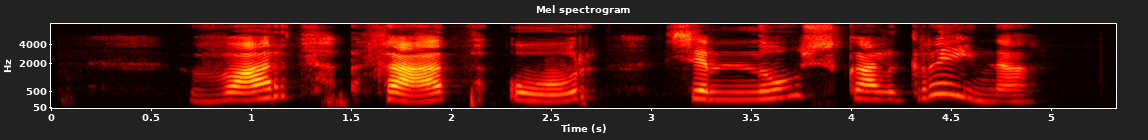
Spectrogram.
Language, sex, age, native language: Icelandic, female, 40-49, Polish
